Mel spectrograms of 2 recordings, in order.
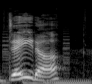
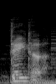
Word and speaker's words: Data: Except she's not very good in that episode because she's straight up bullying Data. My name. It is pronounced Data. You called me Data.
